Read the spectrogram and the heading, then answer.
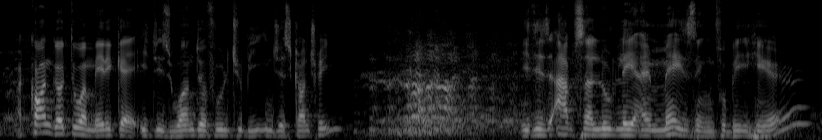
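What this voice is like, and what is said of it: English accent influenced by Afrikaans. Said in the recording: “I do have a weird accent ... the sound of my accent is very much influenced by Afrikaans ... I sound Afrikaans”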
